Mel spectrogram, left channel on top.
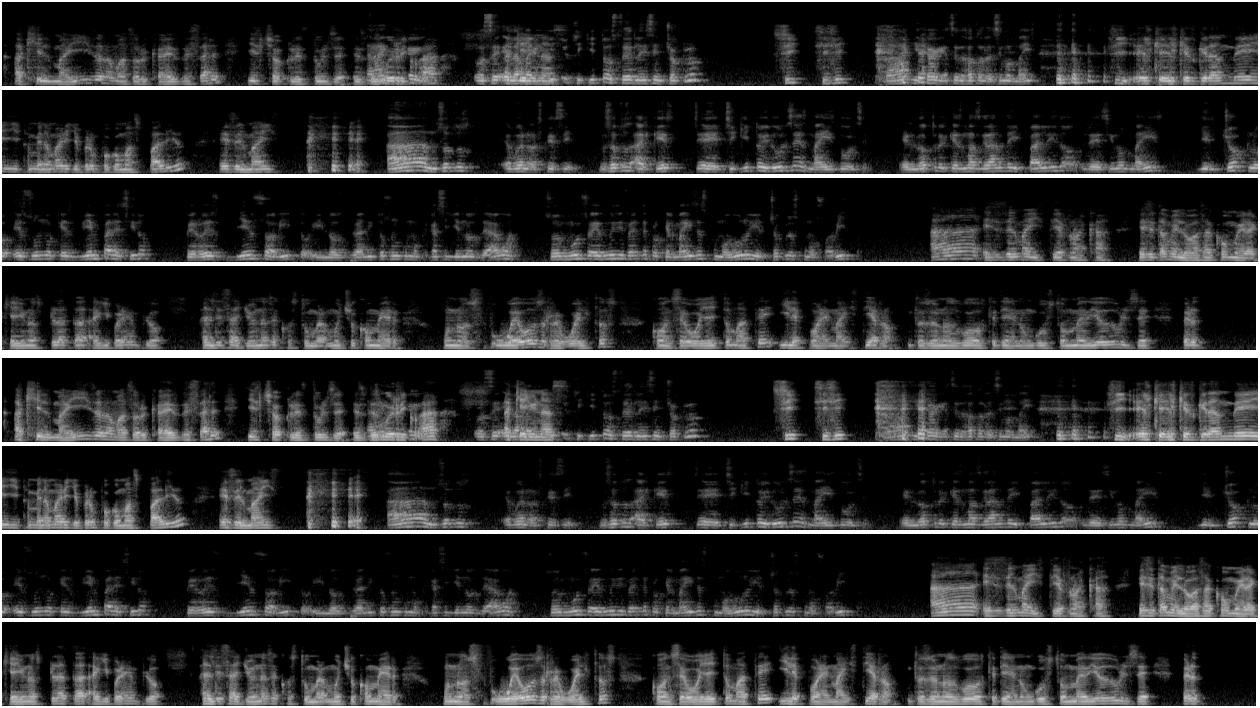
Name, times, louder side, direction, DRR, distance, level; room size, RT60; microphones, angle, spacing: voice 1, 0.1-4.4 4.7-4.8 5.1-5.5 7.7-8.4 8.7-9.3 11.1-14.4 14.7-15.3 15.6-16.2 34.4-36.2 36.5-49.7, right 3 dB, 80° right, 0.7 m, -24 dB
voice 2, 3.6-4.3 4.7-7.1 8.8-11.1 16.4-17.3 17.6-21.2 21.5-24.2 24.5-26.6 27.0-30.3 30.6-33.7, left 4 dB, 30° left, 0.3 m, -28 dB
4.3 x 2.0 x 2.4 m
head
